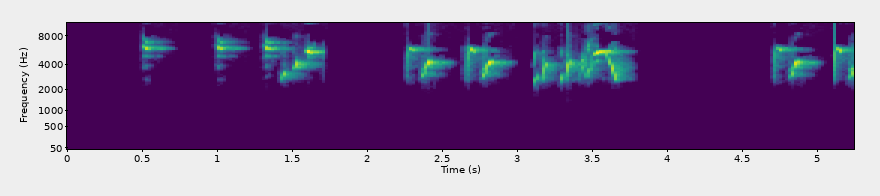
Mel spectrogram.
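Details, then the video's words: Scattered high chirps and short two-note chirrups from a European goldfinch, delivered in loose clusters with brief pauses, quiet and clear. "Melodic Marvels: The Captivating Songs of European Goldfinches"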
